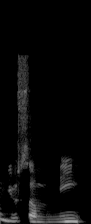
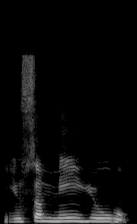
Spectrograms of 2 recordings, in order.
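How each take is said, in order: First: The word ends with a long 'ee' sound. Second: The word ends with a final 'yu' syllable. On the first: The speaker calls it right. "we say yusammi" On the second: The speaker calls it wrong. "but we do not say yusammi you"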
